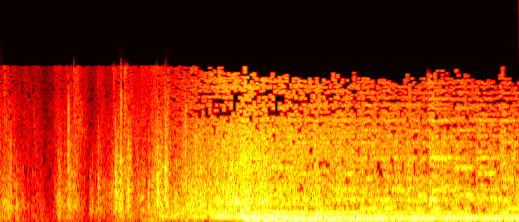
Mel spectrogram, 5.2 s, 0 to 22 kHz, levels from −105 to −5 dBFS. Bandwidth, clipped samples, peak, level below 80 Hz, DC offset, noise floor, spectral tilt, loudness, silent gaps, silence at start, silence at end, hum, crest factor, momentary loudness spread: 6.6 kHz; under 0.1%; -2 dBFS; -22 dBFS; under 0.1%; -42 dBFS; -6 dB/octave; -18 LUFS; none; 0 s; 0 s; none; 14 dB; 20 LU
